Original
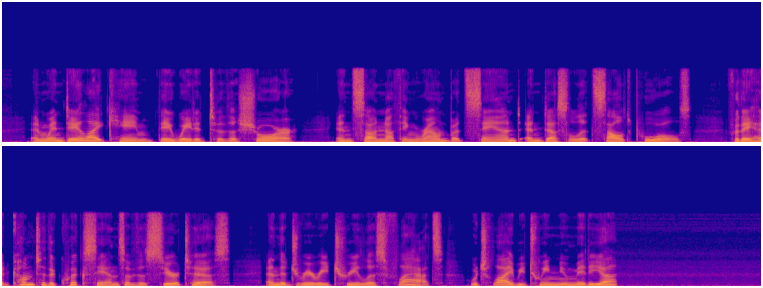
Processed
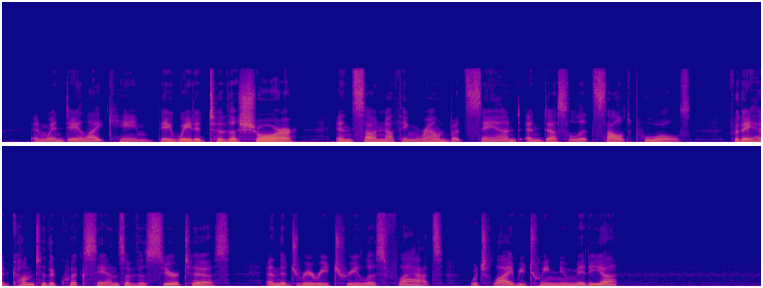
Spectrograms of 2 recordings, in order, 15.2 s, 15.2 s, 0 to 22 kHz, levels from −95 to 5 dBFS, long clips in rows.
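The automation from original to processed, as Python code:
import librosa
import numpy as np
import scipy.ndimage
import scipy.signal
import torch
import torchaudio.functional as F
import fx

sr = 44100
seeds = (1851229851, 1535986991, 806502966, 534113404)

y = fx.gain(x, sr, db=fx.line((1.47, -20.0), (2.17, -9.0), (2.81, -9.0), (3.86, -17.0)))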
